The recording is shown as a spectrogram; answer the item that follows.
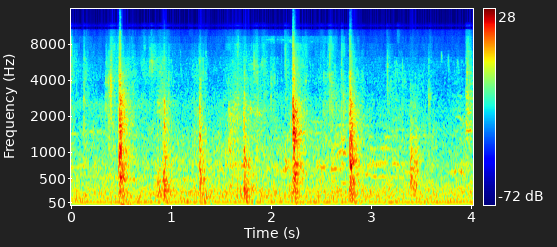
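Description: A series of sharp knocks, about seven at uneven spacing, the loudest about half a second in and just past the two-second mark, over a steady outdoor background with faint voices.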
